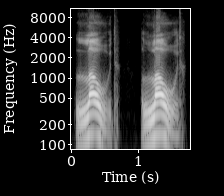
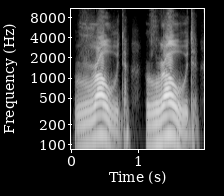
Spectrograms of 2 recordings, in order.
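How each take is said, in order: First: "load" with a clear forward L; L resonating in front. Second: "road" with a drawn R from the back; R resonating inside. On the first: Teacher drilling L against R, forward L in "load". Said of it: "앞쪽에서 울려요". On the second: Teacher drilling R against L, inward R in "road". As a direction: ring the R of "road" deep inside, low. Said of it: "안쪽에서 울려요". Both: Shown as a demonstration.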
